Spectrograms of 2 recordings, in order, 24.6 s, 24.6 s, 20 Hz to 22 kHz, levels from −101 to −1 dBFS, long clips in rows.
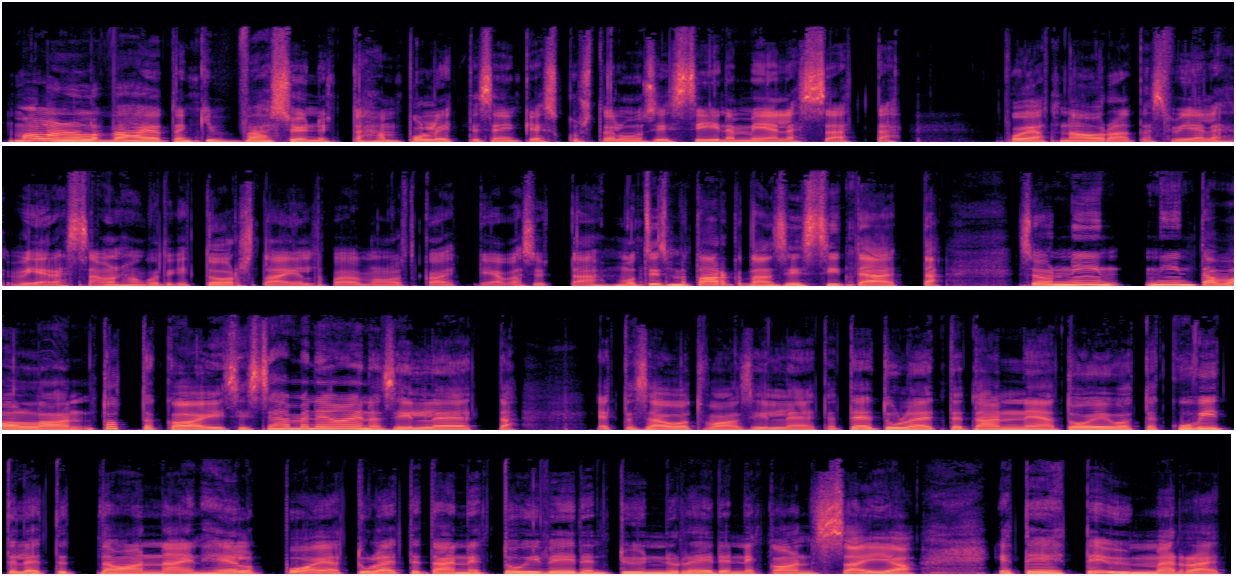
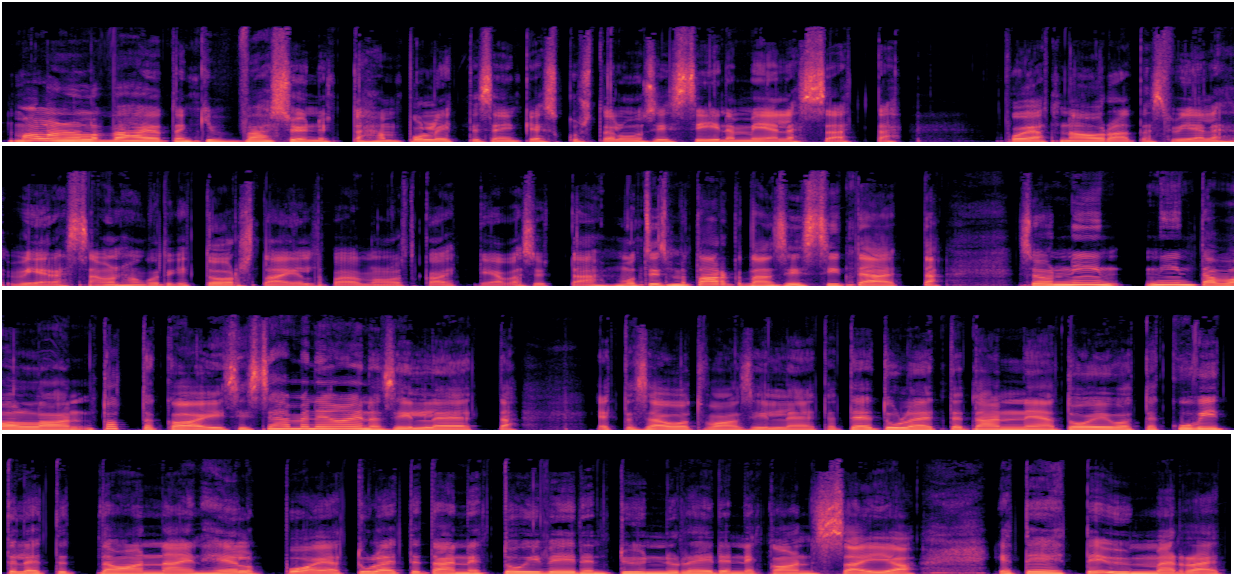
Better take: neither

